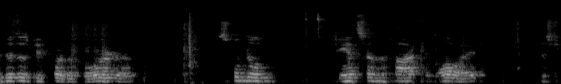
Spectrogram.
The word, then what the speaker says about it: Swindoll: famous uh pastor swindoll and uh but he's pronounced it swindle that's why he pronounced it yeah yeah he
